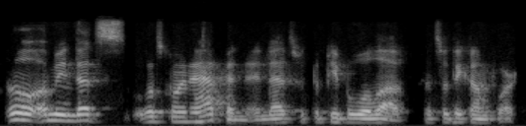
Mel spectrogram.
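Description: A man's voice: mid-range voice, very animated, fast talker, lo-fi sound. A man co-hosting a podcast, chatting casually in a laid-back way with dry jokes. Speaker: podcast co-host. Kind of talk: casual chat.

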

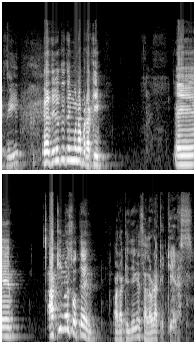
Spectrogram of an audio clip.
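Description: A man with a Mexican accent co-hosting a casual chat, animated and laughing often. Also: high-pitched, slow, long pauses. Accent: Mexican Spanish. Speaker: co-host.

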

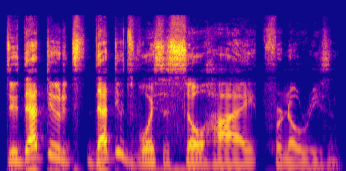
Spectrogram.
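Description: A man's voice: mid-range voice, a little slow, no echo, clean studio sound. A man hosting a casual podcast with old friends, joking around and breaking into bits of song. He grew up in Germany. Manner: animated, joking, breaks into sung snippets. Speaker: podcast host.

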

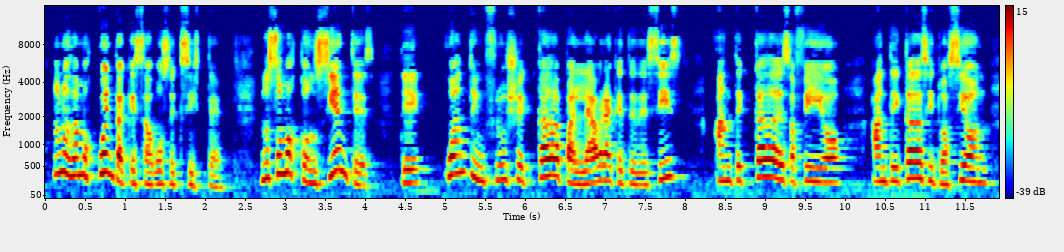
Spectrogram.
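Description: A woman, hosting and guiding listeners through a self-help exercise, speaking straight to them and asking many questions. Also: on the high side. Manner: coaching, asks many questions directly of the listener. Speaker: host.

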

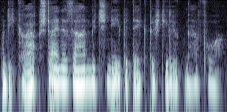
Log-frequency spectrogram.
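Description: A woman narrating a classic novel in a slow, earnest way, often sinking into a soft whisper. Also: deep voice, flat delivery, vocal fry, slightly rough. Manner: slow, earnest, dramatic phrasing. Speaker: audiobook narrator. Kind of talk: literary reading of a classic novel.

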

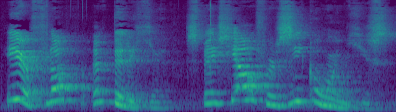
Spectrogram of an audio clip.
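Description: A woman's voice: very high voice, sing-song, takes it slowly, a bit bright, roomy sound, voice pushed up, heavily acted. Saar, a woman doing a bossy little nurse girl. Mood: fussing.

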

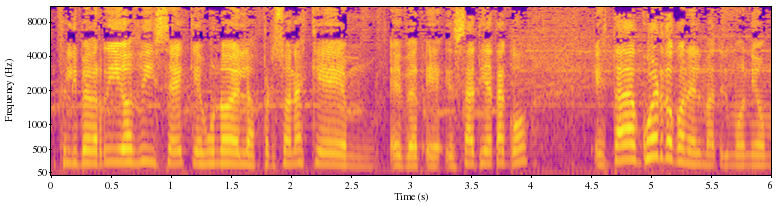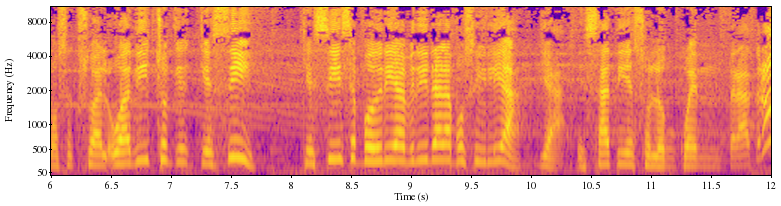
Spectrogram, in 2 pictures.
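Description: A woman with a Chilean accent hosting a morning show, chatting and reading the news and listener messages, giggly and theatrical. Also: on the high side. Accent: Chilean Spanish. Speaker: morning radio host. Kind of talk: casual chat and news reading.

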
